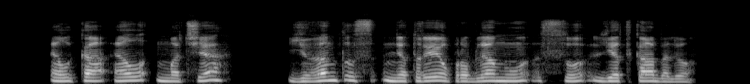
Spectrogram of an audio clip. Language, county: Lithuanian, Marijampolė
